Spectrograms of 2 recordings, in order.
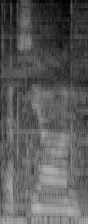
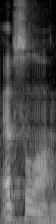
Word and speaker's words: Epsilon: Epsilon. Oh, there's an L in it.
